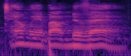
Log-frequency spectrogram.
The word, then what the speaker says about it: Nevers: And how do you say it? – Nevers. – Nevers. – Nevers. – Yeah. Get close.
